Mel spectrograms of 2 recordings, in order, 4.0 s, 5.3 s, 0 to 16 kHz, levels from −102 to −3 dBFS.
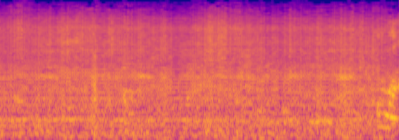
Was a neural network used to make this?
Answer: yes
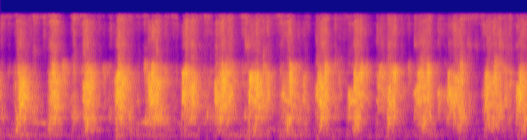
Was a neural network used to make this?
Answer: yes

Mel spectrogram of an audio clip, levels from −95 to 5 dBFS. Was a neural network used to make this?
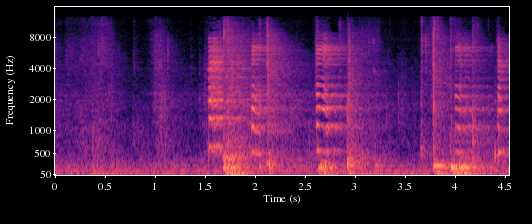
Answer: yes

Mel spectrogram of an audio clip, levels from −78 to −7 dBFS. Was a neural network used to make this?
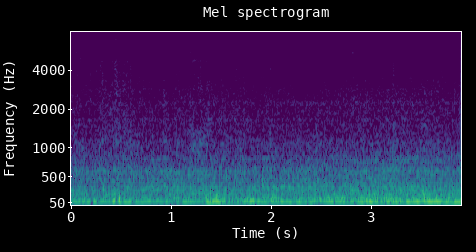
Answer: yes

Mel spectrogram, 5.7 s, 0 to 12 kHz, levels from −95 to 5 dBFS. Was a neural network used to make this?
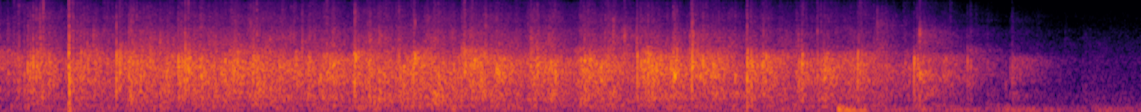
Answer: no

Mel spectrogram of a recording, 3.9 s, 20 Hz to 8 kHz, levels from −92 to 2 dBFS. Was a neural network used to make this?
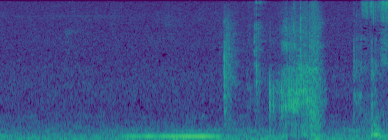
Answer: no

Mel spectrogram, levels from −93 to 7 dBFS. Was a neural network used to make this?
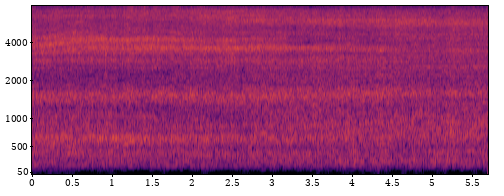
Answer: yes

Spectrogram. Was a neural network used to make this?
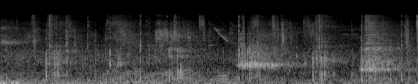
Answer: no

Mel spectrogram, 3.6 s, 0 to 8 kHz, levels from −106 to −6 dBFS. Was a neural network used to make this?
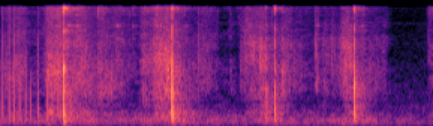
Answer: yes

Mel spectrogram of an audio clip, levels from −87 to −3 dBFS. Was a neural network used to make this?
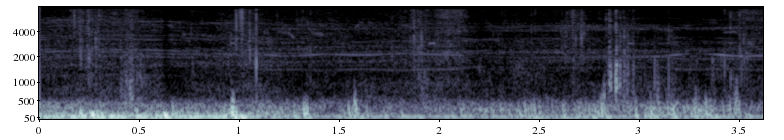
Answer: no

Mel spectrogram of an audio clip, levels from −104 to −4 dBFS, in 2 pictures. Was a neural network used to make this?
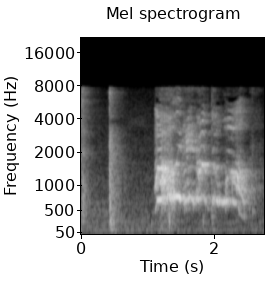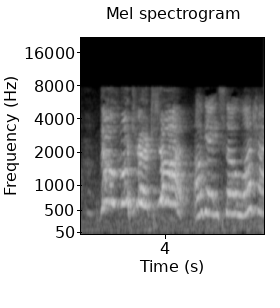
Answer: yes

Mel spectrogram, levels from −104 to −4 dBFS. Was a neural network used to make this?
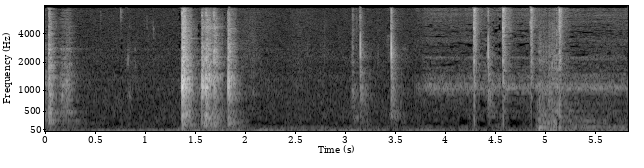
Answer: no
